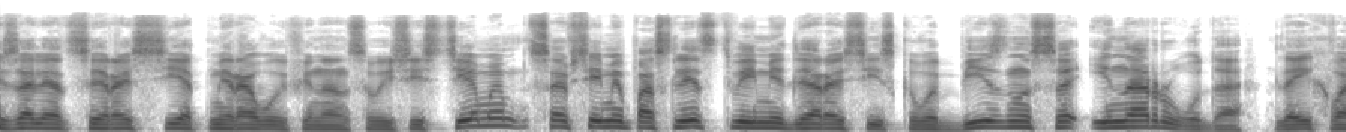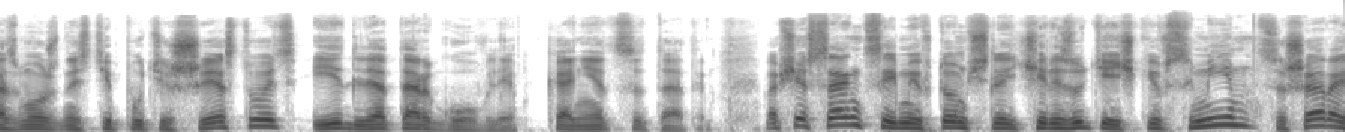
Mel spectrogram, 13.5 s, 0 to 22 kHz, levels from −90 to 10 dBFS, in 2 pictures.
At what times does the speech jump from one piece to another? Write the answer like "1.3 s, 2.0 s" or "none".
none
